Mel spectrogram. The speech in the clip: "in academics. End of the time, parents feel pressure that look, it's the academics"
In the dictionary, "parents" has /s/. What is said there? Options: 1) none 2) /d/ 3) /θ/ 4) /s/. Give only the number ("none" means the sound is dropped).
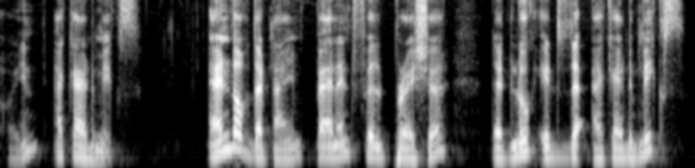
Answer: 1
